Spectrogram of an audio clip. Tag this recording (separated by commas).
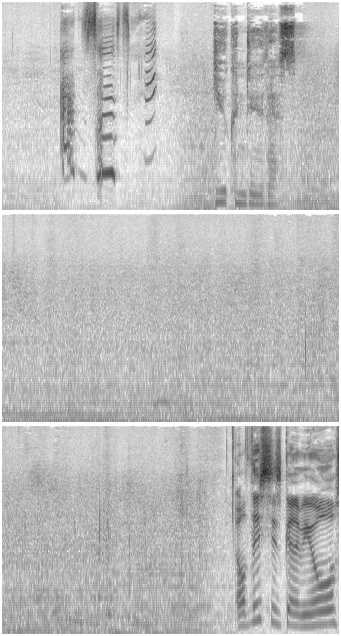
Music, Speech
